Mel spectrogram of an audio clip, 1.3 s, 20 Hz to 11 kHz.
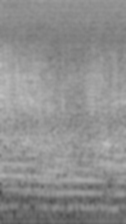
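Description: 1990 British Production Saloon Car Championship race cars lapping the circuit up into Druids, engines blending into a steady, fairly faint roar with a hint of tire squeal.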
